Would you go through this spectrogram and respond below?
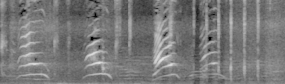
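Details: Abandoned kittens calling their mother cat from a gate, with three loud, rising-then-falling meows about a second apart, followed by a weaker meow and a few sharp clicks over low background rumble.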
